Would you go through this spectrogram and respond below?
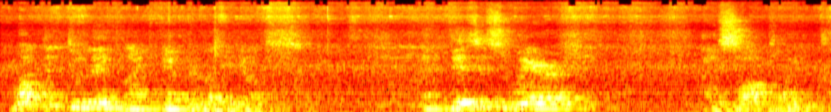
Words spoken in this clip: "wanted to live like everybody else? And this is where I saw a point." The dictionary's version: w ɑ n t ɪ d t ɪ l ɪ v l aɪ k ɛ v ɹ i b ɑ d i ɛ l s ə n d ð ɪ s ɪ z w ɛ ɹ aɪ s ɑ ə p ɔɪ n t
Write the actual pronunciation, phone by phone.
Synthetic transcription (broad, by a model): w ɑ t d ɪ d t ɪ l ɪ v l aɪ k ɛ v ɹ i b ɑ d i ɛ l s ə n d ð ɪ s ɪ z w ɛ ɹ aɪ s ɑ ə p ɔɪ n t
